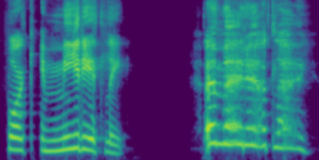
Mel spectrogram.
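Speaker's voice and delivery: rising to a loud, high cry on the second Immediately!; blurting out the move in thrilled urgency; excited. Real, not acted. Streamer spotting the winning fork in her game, excited shout. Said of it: "Sorry, I'm getting excited".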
